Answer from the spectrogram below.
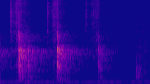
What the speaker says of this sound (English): Always slice shallot like this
